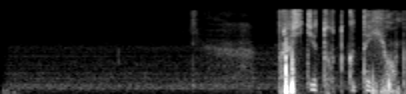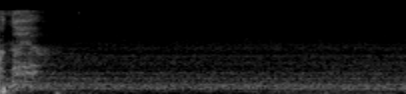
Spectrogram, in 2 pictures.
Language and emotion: Russian, angry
